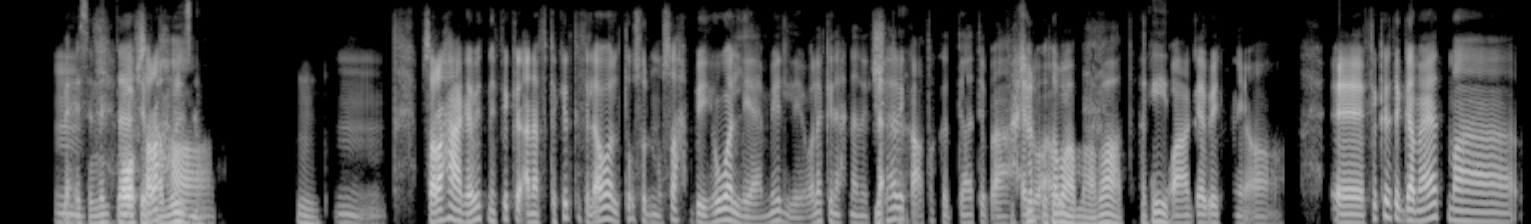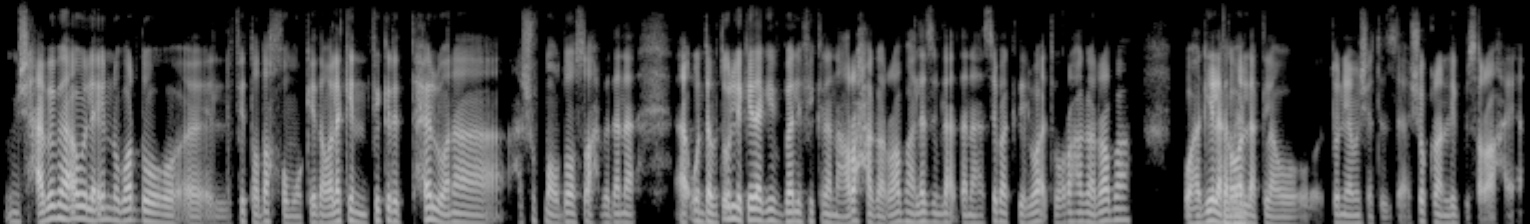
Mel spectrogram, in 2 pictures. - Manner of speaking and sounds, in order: tapping
- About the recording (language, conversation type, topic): Arabic, advice, إزاي أتعامل مع خوفي إني مايبقاش عندي مدخرات كفاية وقت التقاعد؟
